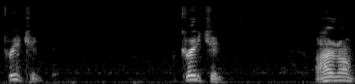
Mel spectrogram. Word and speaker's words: Creighton: But over there, Creighton is not pronounced Creighton, it's pronounced Creechin.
